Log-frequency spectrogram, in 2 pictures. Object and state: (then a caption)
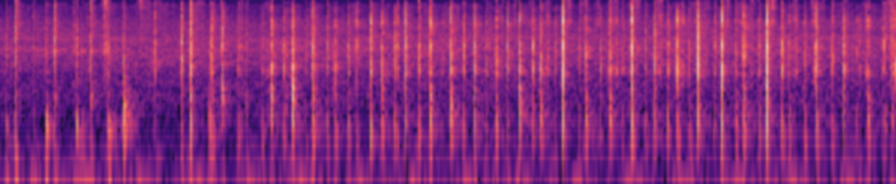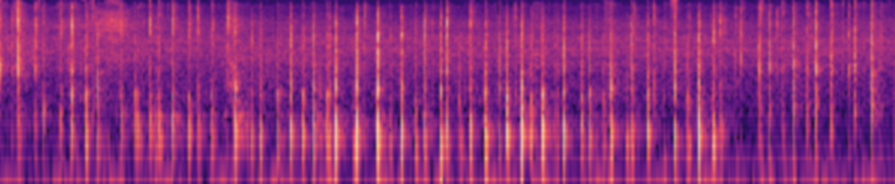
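Paperboard box. A small, closed blue and white printed Anker paperboard retail box is held in one hand and tapped rapidly with the fingertips of the other. The result is a quiet, steady stream of dry, fast taps, each a short click that stops at once with no ring. The taps have a soft low thump under a brighter edge.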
